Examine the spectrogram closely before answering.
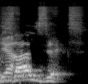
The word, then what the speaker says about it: Zzyzx: I always laughed at the exit, and you know this, John, Zyzzyx or Zyzzyx, as the way it's actually pronounced.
